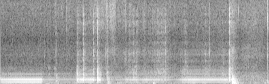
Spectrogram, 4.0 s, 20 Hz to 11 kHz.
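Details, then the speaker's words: HMV 1421 valve radio under restoration, with its original capacitor wired out to a breadboard. A steady reedy buzz cuts in and out with wiring clicks; it is blamed on the long wires' capacitance and stops when a hand is moved away. "that buzzing you can hear is the reaction because of these long wires you know their capacitance and stuff"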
